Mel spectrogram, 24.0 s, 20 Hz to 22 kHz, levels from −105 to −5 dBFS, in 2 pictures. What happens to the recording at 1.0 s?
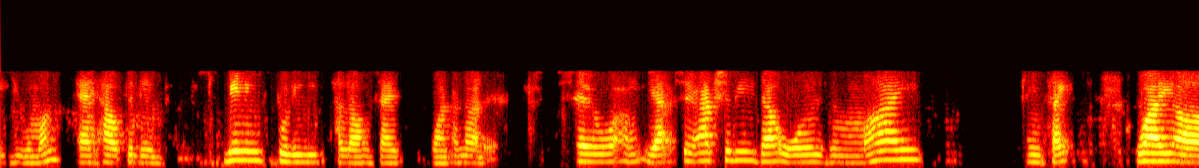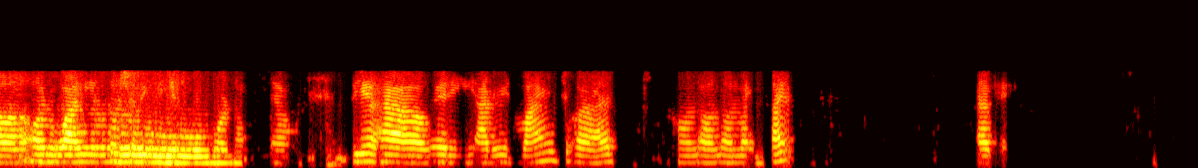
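Right around there, from 0.87 to 0.99 s, there's VoIP packet loss concealed by the speech codec. About 60 ms of audio went missing, and the decoder filled it by stretching its last pitch and filter while dropping the gain, so you get a buzzy or noisy, fading smear just before "how to live".

Underneath that, the whole clip carries plainly audible Speex codec damage. The speech sounds hoarse and noisy because the CELP coder is starved of excitation bits, which fits a setting around 11 kbps.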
